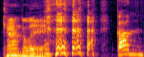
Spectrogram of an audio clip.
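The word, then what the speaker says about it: kantele: it's spelt like k-a-n-t-e-l-e you can try to say that also candela it's almost like candle yeah candlelit and it's a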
